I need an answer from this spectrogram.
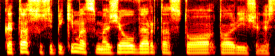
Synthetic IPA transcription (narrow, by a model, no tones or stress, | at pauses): kɐt̪t̪ːɐsːʊsʲɪpʲɪkʲɪmɐsmɐʒʲɛʊʋʲɛrt̪ɐst̪oːt̪oːɾʲiːʃʲoːnʲɛs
